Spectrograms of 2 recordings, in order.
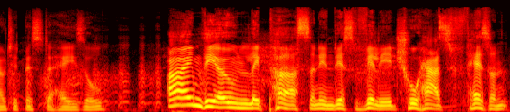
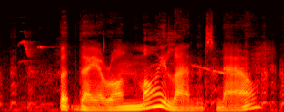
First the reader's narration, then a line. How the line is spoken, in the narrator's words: my father said quietly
